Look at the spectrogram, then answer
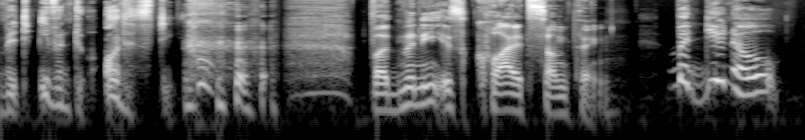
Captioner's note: laughs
